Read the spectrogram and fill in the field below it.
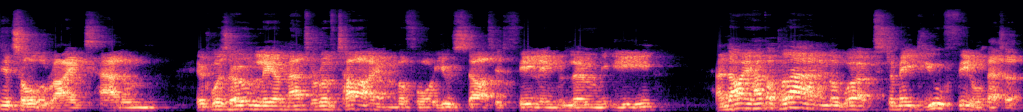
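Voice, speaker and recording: Man's put-on character voice at medium pitch with slight echo. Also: moderate pace. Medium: audio drama. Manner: playful, self-satisfied, deadpan.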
